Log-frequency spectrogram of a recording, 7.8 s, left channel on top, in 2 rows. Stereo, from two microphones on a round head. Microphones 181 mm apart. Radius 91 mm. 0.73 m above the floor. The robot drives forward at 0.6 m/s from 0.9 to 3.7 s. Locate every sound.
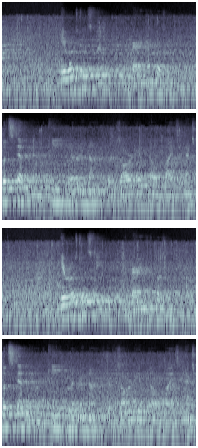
1.2 s a man speaking: 65° right (ahead or behind), 2 m; by 7.8 s 45° right (ahead or behind), 2.5 m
